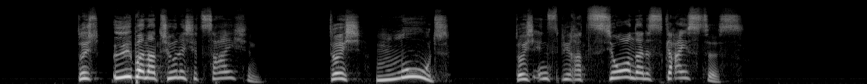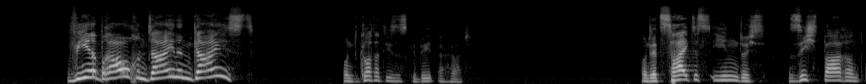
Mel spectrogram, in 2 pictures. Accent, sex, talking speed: German, male, 95 wpm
